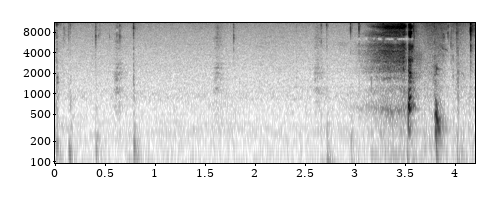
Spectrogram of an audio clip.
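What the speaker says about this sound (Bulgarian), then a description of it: "Ще кихна." A single sharp sneeze bursts out near the end of a quiet stretch, close and loud, after a few soft ticking taps from a sick person.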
